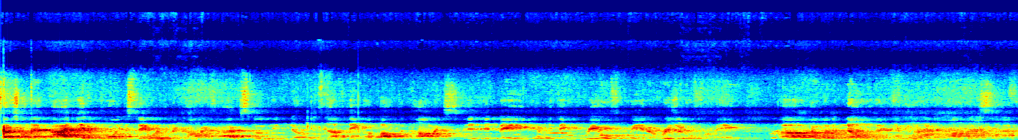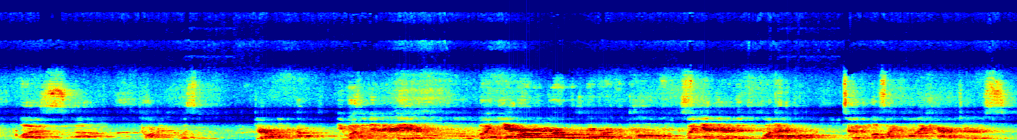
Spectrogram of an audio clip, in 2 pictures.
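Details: Adult speaking into a microphone; normal voice.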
